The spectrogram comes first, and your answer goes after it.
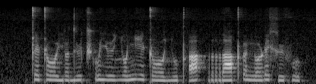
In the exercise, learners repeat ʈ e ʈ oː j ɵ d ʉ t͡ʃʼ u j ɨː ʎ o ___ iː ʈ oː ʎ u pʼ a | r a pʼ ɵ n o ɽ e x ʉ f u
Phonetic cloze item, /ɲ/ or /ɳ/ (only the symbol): ɲ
